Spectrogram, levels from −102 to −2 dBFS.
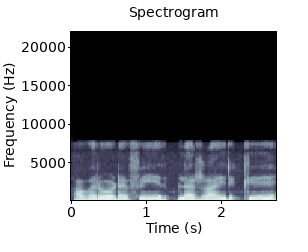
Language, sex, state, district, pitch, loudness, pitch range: Tamil, female, Tamil Nadu, Nilgiris, 195 Hz, -14 LUFS, 180-210 Hz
